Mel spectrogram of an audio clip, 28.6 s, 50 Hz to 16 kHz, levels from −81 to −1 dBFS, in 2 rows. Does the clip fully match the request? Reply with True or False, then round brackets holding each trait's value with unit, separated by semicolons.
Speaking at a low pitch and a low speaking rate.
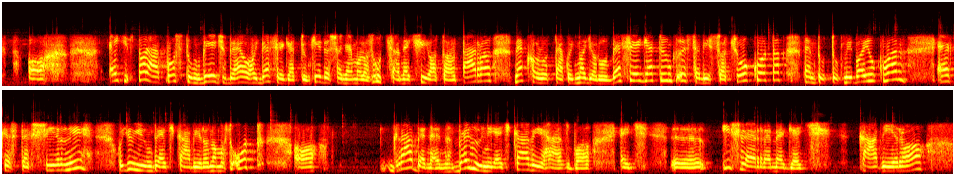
False (240 Hz; 90 wpm)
